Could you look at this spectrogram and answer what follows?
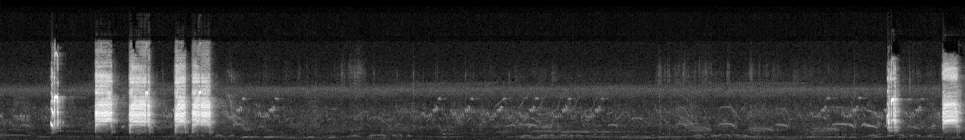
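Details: Partridge gives four quick rasping notes, falls silent for several seconds while small birds chirp softly, then calls twice more.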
